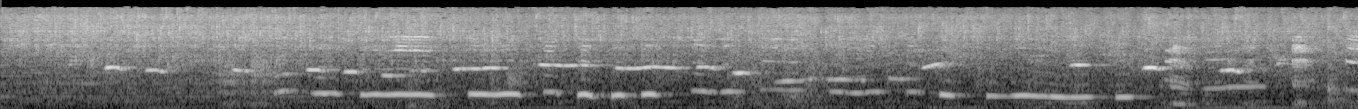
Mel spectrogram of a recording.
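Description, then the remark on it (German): A tap runs steadily with a constant hiss of water turned to warm, while someone whistles a wavering tune over it for the whole stretch. “Ich mache das Wasser auf warm.”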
